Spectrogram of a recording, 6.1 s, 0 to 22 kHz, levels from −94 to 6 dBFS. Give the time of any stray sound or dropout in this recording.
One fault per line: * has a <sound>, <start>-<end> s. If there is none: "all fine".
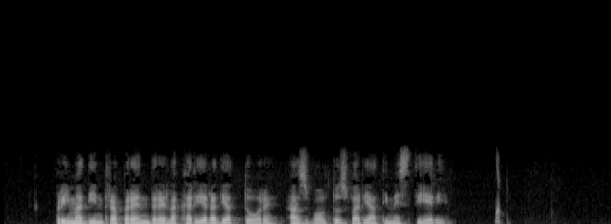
* has a chirp, 5.0-5.1 s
